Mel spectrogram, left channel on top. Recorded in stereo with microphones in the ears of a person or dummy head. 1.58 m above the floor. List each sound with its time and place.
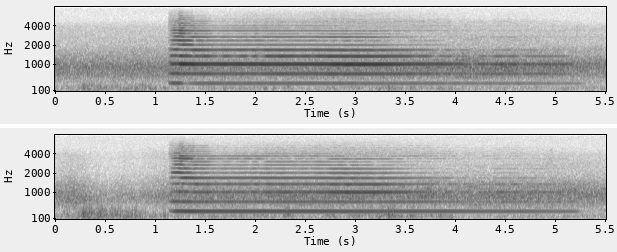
1.1 s a trumpet: 60° left (ahead or behind), 0.9 m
